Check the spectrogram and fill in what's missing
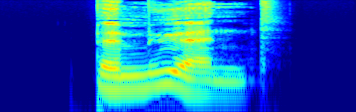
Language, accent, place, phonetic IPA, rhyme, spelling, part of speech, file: German, Germany, Berlin, [bəˈmyːənt], -yːənt, bemühend, verb, De-bemühend.ogg
- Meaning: present participle of bemühen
